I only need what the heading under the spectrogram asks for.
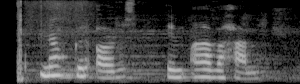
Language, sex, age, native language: Icelandic, female, 10, Icelandic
